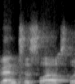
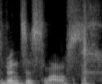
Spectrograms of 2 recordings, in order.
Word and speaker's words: Wenceslaus: A good King Wenceslaus looked down on the feast of Stephen. – I learned something today. – I learned how to pronounce Wenceslaus.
